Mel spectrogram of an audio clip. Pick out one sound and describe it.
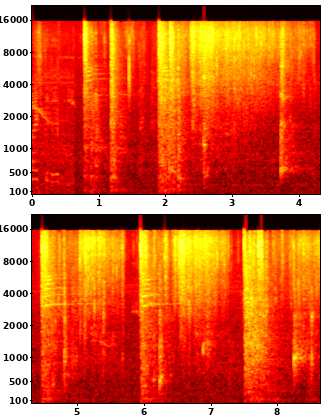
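A blade slices through cans with sharp bursts.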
